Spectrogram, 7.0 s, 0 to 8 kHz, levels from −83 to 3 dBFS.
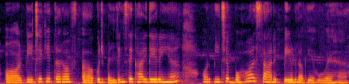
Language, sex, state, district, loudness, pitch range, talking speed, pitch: Hindi, female, Bihar, Sitamarhi, -16 LUFS, 205-250 Hz, 165 wpm, 235 Hz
